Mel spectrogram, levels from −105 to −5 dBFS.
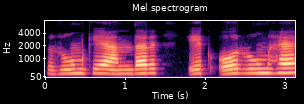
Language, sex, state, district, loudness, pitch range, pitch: Hindi, female, Jharkhand, Deoghar, -17 LUFS, 210-230 Hz, 225 Hz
